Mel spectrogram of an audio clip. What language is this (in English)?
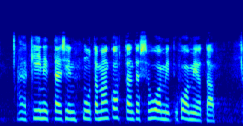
Finnish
